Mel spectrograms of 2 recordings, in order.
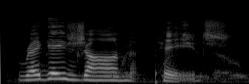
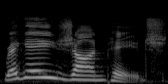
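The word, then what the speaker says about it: Regé-Jean Page: I did do a Google search of how to pronounce his name. Regey Jean Page. Regey Jean Page. There you go.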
